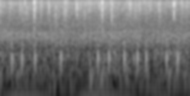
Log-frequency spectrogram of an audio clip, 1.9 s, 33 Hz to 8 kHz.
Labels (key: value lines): label: biophony, pulse
recorder: SoundTrap 500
